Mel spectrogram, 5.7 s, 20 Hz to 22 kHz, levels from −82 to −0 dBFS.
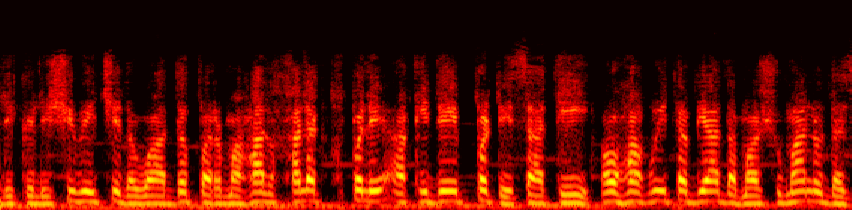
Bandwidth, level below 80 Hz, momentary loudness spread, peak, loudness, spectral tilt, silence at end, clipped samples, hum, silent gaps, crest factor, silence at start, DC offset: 8.6 kHz; -56 dBFS; 3 LU; -10 dBFS; -27 LUFS; -6.5 dB/octave; 0 s; under 0.1%; none; none; 18 dB; 0 s; under 0.1%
